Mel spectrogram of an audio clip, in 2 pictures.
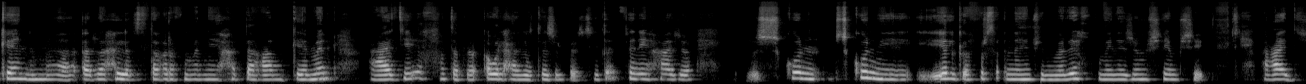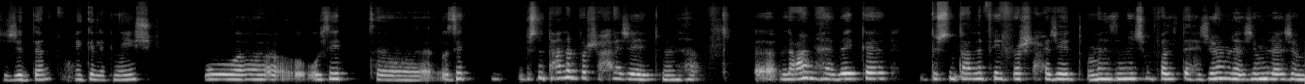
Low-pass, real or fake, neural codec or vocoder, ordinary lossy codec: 19.8 kHz; real; none; Opus, 32 kbps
